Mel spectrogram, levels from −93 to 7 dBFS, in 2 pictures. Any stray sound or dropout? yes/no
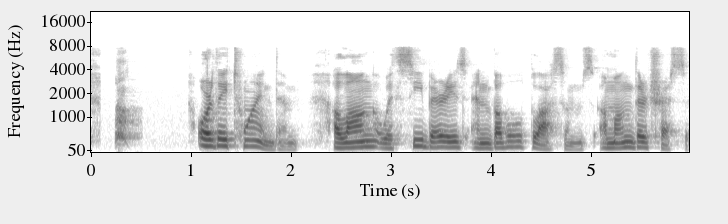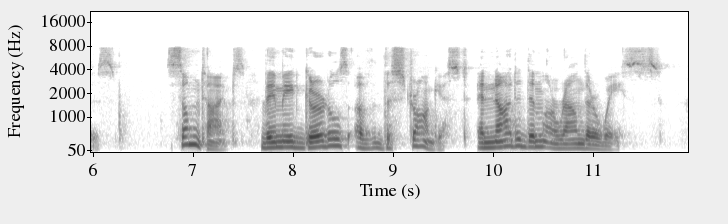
yes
